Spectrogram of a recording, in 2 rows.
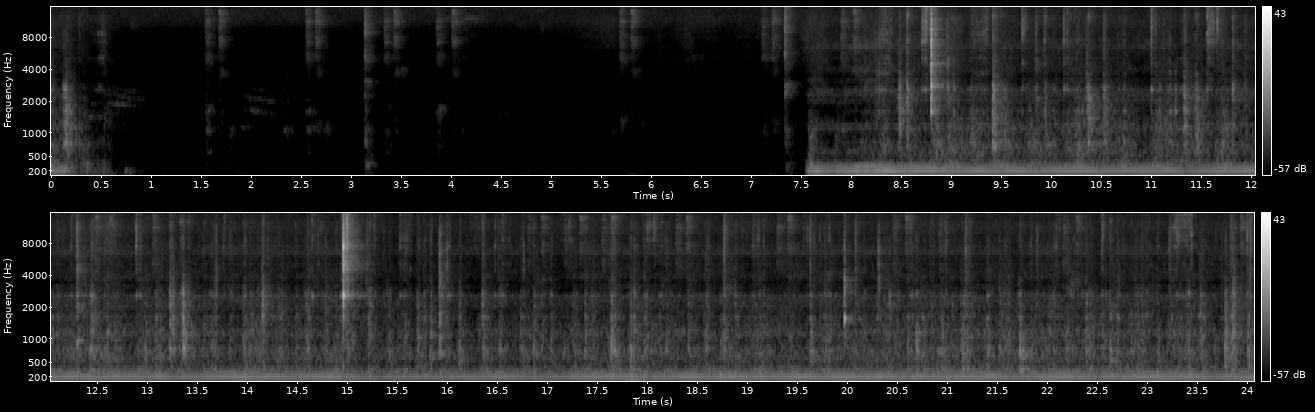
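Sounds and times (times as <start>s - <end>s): washing machine motor hum: 0.0s - 0.7s, 7.6s - 24.0s
light clicks and ticks: 1.5s - 4.3s.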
